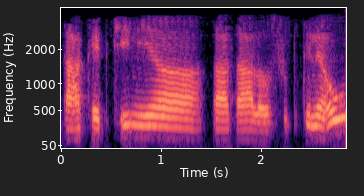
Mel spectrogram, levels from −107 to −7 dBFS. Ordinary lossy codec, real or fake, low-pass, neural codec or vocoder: MP3, 24 kbps; fake; 3.6 kHz; codec, 16 kHz, 0.4 kbps, LongCat-Audio-Codec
